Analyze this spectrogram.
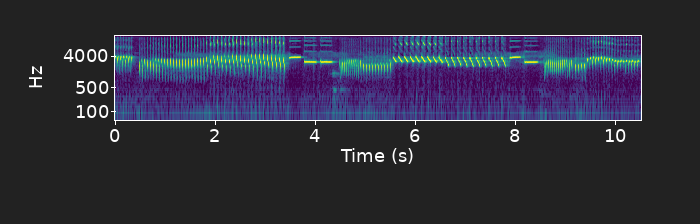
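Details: Continuous canary song of long buzzy trills linked by brief whistles, alternating between lower rolling tours and higher rapid rattles with hardly a break throughout.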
